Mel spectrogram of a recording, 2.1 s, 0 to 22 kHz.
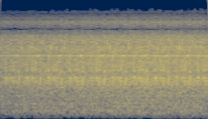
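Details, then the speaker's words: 79 Series Landcruiser just after a new replacement motor was fitted following the old engine blowing up: even, steady idle with no knocks, ticks or misses, a smooth quiet hum, quieter than before; healthy normal idle. "It sounds a lot quieter, doesn't it? Idles nicely."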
